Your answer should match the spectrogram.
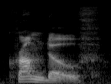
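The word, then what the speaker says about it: Crom Dubh: Cromove. Cromove. Cromove. Don't look at how this spelled. It's like the letters aren't the same.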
